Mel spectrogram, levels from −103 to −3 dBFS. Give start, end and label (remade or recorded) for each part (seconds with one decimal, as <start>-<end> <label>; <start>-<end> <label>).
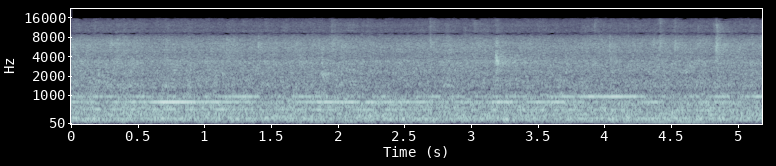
0.0-5.2 recorded

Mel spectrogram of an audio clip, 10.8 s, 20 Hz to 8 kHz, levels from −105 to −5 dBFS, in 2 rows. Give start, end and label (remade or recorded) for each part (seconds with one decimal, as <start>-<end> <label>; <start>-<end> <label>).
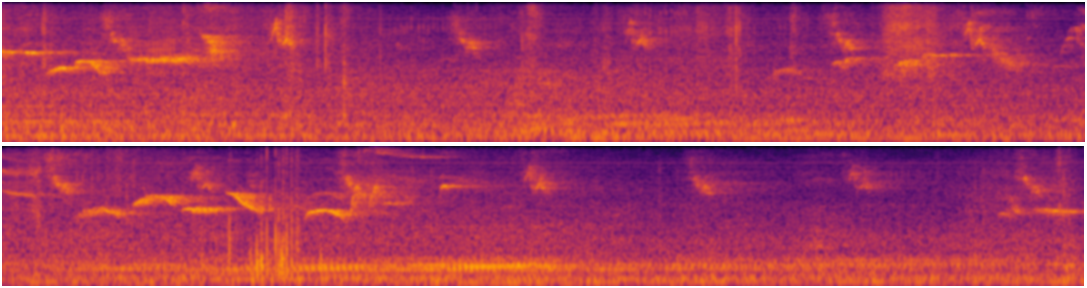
0.0-10.8 recorded

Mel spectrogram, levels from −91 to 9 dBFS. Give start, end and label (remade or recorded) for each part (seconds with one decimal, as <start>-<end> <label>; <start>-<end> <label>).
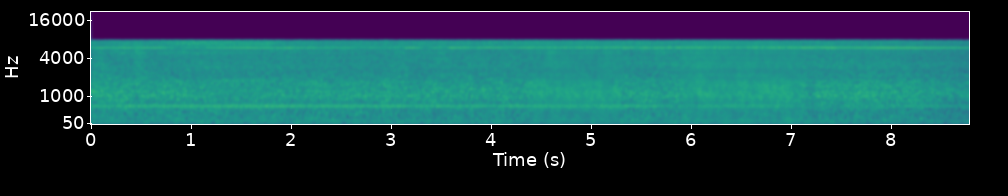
0.0-4.4 recorded; 4.4-5.3 remade; 5.3-5.9 recorded; 5.9-7.1 remade; 7.1-8.8 recorded

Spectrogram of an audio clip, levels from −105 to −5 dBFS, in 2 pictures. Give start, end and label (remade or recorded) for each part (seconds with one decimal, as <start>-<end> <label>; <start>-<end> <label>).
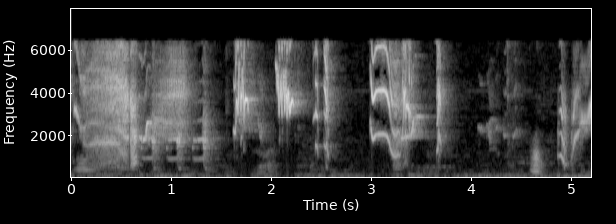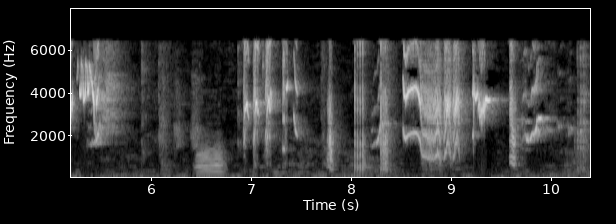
0.0-10.4 recorded

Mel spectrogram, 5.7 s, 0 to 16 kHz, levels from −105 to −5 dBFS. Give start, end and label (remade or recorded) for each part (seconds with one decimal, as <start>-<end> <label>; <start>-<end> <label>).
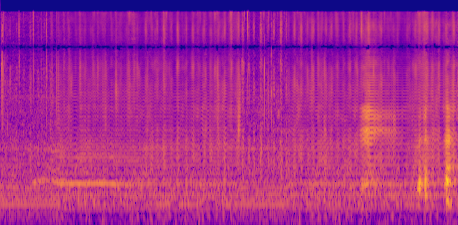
0.0-0.7 recorded; 0.7-3.0 remade; 3.0-3.6 recorded; 3.6-5.7 remade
